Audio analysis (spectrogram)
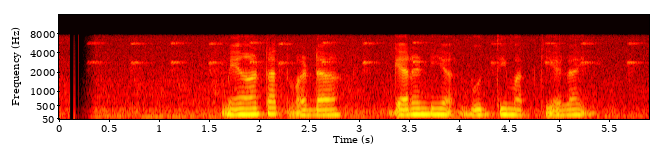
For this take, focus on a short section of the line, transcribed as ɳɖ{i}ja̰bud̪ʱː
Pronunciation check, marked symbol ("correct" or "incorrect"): correct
